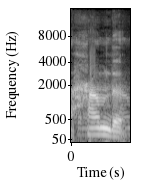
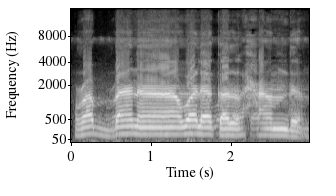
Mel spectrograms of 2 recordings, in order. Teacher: دال پیش کو ساکن کریں گے تو دال ساکن ہو جائے گا، دال ساکن میں قلقلہ کریں گے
